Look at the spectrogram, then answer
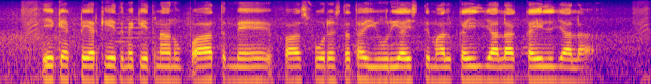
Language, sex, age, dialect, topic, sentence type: Bhojpuri, male, 25-30, Northern, agriculture, question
